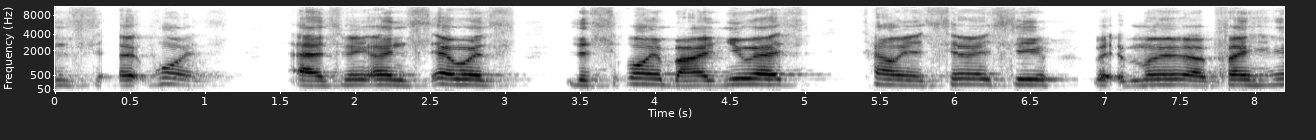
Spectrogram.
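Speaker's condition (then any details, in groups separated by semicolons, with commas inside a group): Cerebral palsy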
